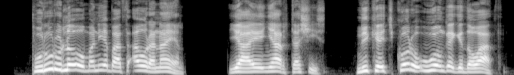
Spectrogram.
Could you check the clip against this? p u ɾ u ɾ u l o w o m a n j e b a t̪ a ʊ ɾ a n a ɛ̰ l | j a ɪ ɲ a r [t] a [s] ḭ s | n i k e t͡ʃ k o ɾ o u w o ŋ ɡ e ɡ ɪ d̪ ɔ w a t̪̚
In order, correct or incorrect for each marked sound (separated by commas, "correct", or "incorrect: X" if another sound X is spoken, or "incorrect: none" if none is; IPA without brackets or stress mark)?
correct, incorrect: ʃ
